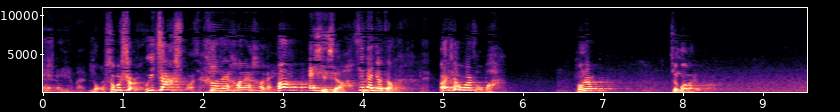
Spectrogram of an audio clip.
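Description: A woman talks with animation through a stage microphone.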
